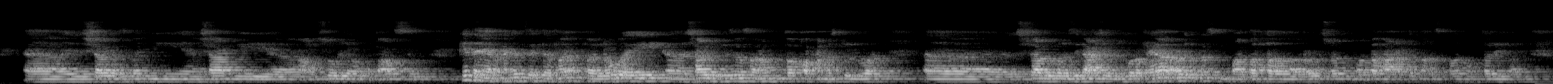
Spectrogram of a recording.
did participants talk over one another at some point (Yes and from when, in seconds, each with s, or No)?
No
